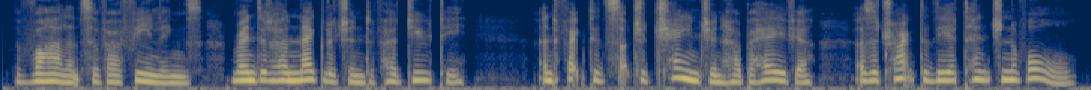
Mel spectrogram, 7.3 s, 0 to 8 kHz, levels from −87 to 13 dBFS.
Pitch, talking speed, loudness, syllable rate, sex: 210 Hz, 205 wpm, -19 LUFS, 6.9 syllables/s, female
